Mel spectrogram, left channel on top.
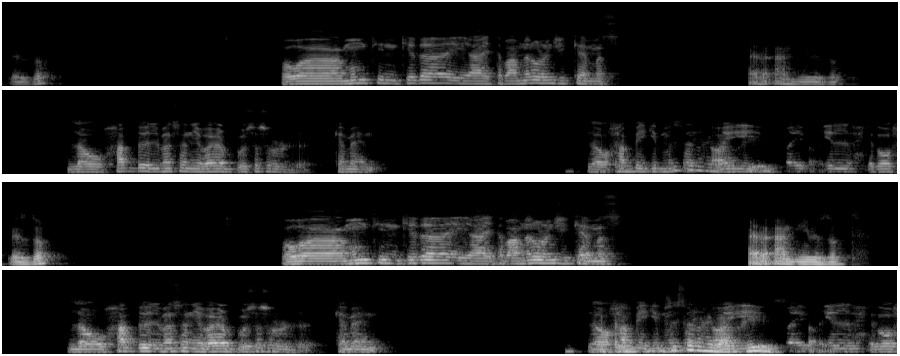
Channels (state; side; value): quieter; left; 8.8 dB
